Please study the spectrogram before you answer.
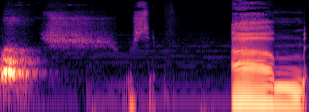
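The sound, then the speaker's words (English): A guard dog barks: a short tonal yelp at the start, faint scattered noises, then one loud, sustained, strongly harmonic bark or howl near the end. “And you're a very good guard dog. Good job. Good guarding. Yes, we're safe.”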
